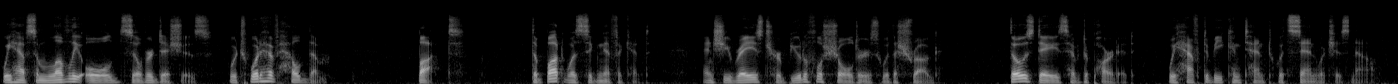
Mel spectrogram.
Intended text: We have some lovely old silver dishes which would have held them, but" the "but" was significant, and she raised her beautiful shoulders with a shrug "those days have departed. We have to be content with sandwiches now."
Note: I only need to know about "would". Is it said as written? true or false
true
